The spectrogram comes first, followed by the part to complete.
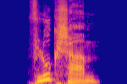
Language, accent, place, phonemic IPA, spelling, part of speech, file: German, Germany, Berlin, /ˈfluːkˌʃaːm/, Flugscham, noun, De-Flugscham.ogg
- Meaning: flight shame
